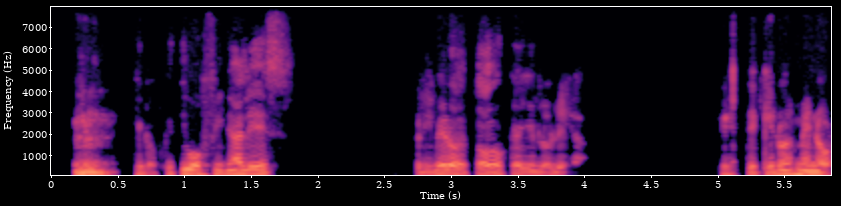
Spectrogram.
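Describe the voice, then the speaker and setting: With a Rioplatense accent, the speaker uses vocal fry and a dark, mellow tone at a moderate pace, with ordinary pitch variation, long, frequent pauses, and a dry, close sound with no echo. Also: man, fairly high pitch for a man. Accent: Argentine Spanish (rioplatense). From Argentina, Santa Fe. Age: 50s. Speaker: writer and chemical engineer. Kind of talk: interview.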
